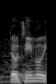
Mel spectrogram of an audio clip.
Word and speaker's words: Dotemu: Dotemu, yeah.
